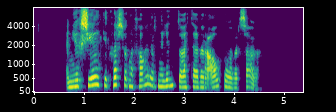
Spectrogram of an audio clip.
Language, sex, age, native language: Icelandic, female, 50-59, Icelandic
